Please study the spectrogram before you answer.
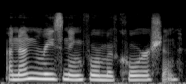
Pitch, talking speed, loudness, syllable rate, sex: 225 Hz, 160 wpm, -14 LUFS, 5.2 syllables/s, female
